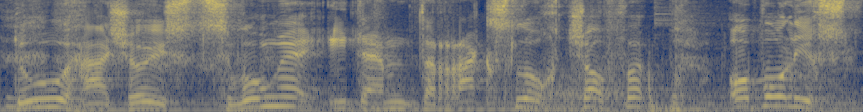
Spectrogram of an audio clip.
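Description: A sadistic avenger from a horror radio play, speaking Swiss German with cold menace. The voice swings widely from low threats to higher taunts. Loud music plays underneath. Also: male voice, expressive. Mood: bitter accusation. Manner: menacing, taunting, slow-burning. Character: vengeful mutilated male worker back from the dead, coldly sadistic. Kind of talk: horror radio drama acting. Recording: loud music bed behind.

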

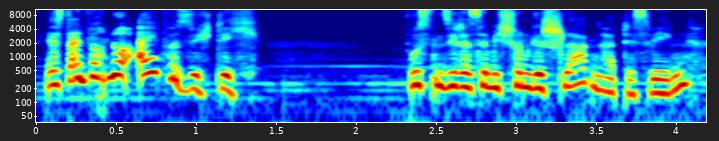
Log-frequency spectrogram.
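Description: An actress playing a shrewd, flirtatious wife with a sardonic, challenging manner in a radio crime drama. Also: female voice, on the high side, very animated, fast talker, darkish tone, breathy edge, faint music behind. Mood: wheedling. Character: shrewd, flirtatious, scheming wife, sharp-tongued when crossed.

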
